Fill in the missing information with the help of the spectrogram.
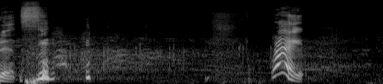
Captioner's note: laughter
